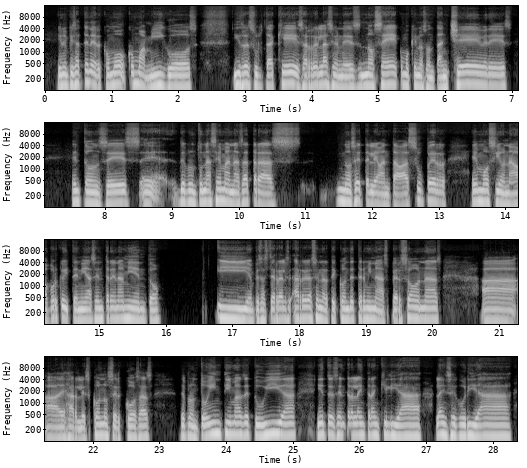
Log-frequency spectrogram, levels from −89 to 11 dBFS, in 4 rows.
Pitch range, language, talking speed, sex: 125-150 Hz, Spanish, 135 wpm, male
